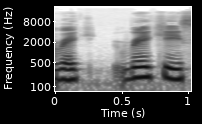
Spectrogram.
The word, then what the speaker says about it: Reiki: And they said they wanted to put their Reiki service on.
